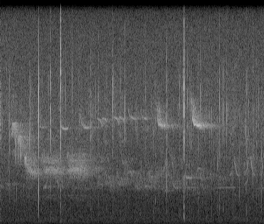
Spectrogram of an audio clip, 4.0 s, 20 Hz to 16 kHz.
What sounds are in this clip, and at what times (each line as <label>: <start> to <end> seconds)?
Mountain Chickadee call: 0 to 2 seconds
Golden-crowned Kinglet song: 0 to 4 seconds
rain: 0 to 4 seconds
Purple Finch song: 2 to 4 seconds
Red-breasted Nuthatch song: 2 to 4 seconds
